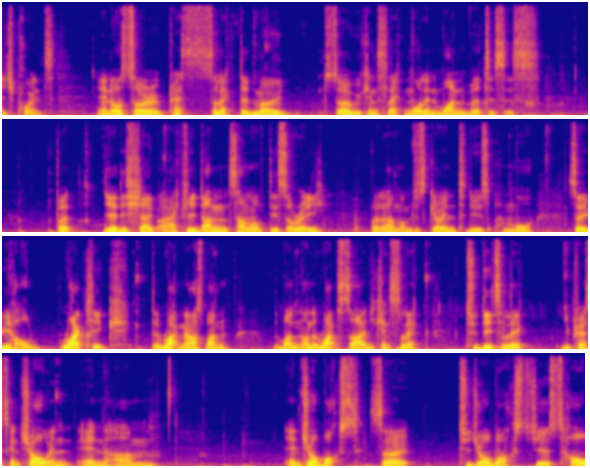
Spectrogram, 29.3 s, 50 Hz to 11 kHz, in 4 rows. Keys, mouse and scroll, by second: 5.1 middle click, 5.9-6.3 scroll down 1, 6.4-7.5 scroll up 1, 7.5 middle click, 8.2-9.2 scroll up 1, 9.2-20.7 right drag, 21.6 ctrl+right click, 23.7-24.9 scroll down 1, 25.6 ctrl+right click, 28.5-29.2 right drag.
